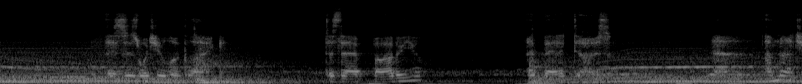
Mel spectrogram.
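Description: A man's voice speaks through a television, slow and eerie.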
